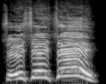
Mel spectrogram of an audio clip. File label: Scout, es; auto capped control point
